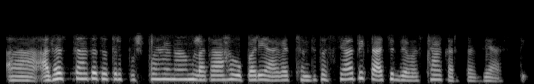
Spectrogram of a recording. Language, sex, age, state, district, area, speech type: Sanskrit, female, 18-30, Karnataka, Dakshina Kannada, urban, conversation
